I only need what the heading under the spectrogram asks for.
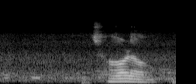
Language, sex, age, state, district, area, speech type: Hindi, male, 30-45, Madhya Pradesh, Harda, urban, read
